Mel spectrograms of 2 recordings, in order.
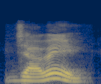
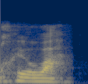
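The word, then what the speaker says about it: Yahweh: con consonantes 3g hbh en hebreo se pronuncia llave y en el castellano se escribe llave luego yo nunca lo pronunciaron como jehová los israelitas tenían mucho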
